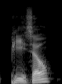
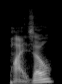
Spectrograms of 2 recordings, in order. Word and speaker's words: piezo: You can sound like you have, well, however you prefer to pronounce it, piezo, piezo, however you feel you should pronounce that.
